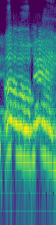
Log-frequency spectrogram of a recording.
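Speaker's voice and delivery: high, loud, overfriendly hello; mock breezy greeting. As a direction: act out what not to do, gushing a casual hello. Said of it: "Don't try to be like".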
